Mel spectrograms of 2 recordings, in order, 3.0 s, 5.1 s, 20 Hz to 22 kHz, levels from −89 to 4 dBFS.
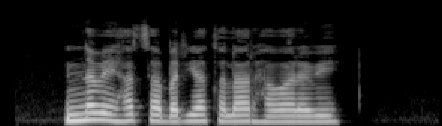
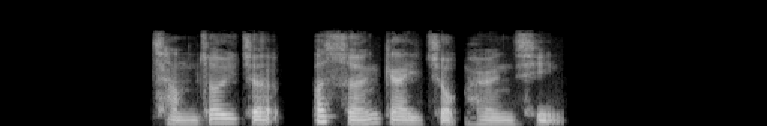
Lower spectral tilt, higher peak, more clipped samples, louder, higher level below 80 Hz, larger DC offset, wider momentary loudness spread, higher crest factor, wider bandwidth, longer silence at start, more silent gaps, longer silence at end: first, -8 dB/octave vs -4.5 dB/octave; about the same, -4 dBFS vs -2 dBFS; neither; about the same, -20 LUFS vs -20 LUFS; second, -74 dBFS vs -58 dBFS; neither; first, 9 LU vs 6 LU; about the same, 16 dB vs 20 dB; first, 9.2 kHz vs 8 kHz; second, 0.45 s vs 1 s; second, none vs 1.91-2.07 s; second, 0.7 s vs 1.35 s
